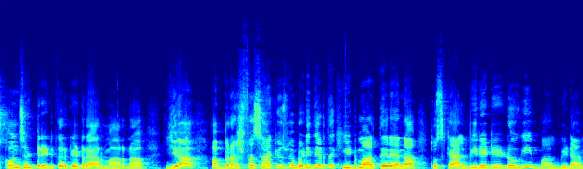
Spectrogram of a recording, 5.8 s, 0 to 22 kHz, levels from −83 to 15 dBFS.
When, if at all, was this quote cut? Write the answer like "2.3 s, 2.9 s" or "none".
none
